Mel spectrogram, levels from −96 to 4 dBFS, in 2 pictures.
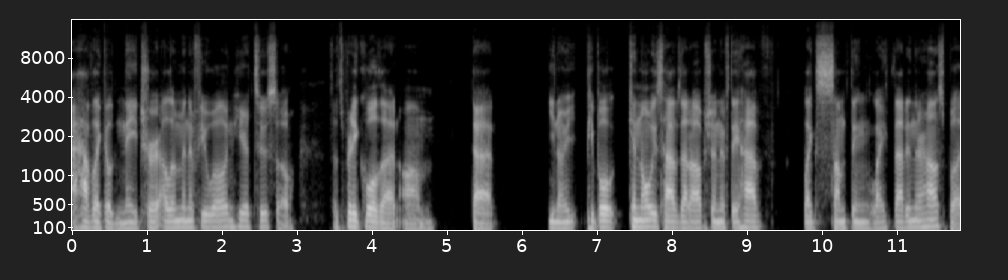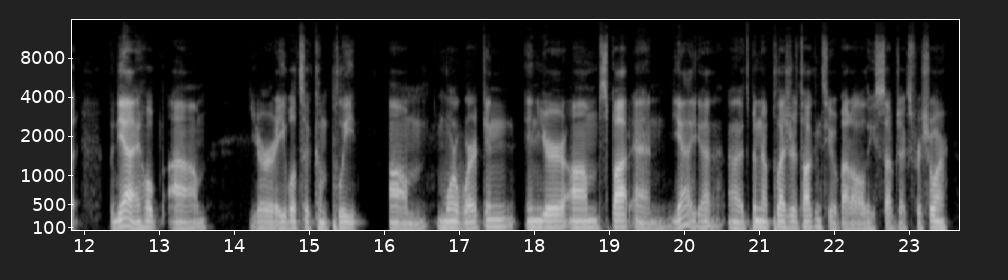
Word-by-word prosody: I -, -, +3 dB
have, 105 Hz, -2 st, +2 dB
like, 100 Hz, -2 st, +1 dB
a 95 Hz, -, 0 dB
nature 95 Hz, +3 st, -2 dB
element, 110 Hz, +1 st, +1 dB
if 110 Hz, -, -6 dB
you 110 Hz, -1 st, 0 dB
will, 110 Hz, +1 st, +1 dB
in 110 Hz, -1 st, -3 dB
here 115 Hz, +1 st, -2 dB
too, 115 Hz, +1 st, -4 dB
so 115 Hz, -, -5 dB, 0.4 s
so -, -, -8 dB
it's -, -, -10 dB
pretty 115 Hz, -2 st, +6 dB
cool 110 Hz, 0 st, +4 dB
that, 90 Hz, -3 st, 0 dB
um 85 Hz, +3 st, -5 dB, 0.5 s
that, 90 Hz, -2 st, +1 dB, 0.7 s
you 105 Hz, -1 st, +1 dB
know, 95 Hz, -1 st, +1 dB
you 100 Hz, +1 st, -2 dB
people 110 Hz, 0 st, +3 dB, 0.2 s
can 115 Hz, -1 st, +4 dB
always 115 Hz, -1 st, +3 dB
have 105 Hz, -1 st, +4 dB
that 100 Hz, -1 st, +2 dB
option 100 Hz, 0 st, +1 dB
if 100 Hz, -1 st, -4 dB
they 100 Hz, -, -1 dB
have, 105 Hz, +1 st, +2 dB, 0.6 s
like, 100 Hz, -2 st, -2 dB
something 100 Hz, -2 st, -1 dB
like 95 Hz, +2 st, -6 dB
that 105 Hz, 0 st, +1 dB
in 110 Hz, +1 st, -1 dB
their 110 Hz, +1 st, -1 dB
house, 125 Hz, 0 st, 0 dB
but 85 Hz, -3 st, -4 dB, 0.4 s
but 105 Hz, -, -2 dB
yeah, 130 Hz, +3 st, +9 dB
I 100 Hz, -, +4 dB
hope, 105 Hz, 0 st, -1 dB
um, 100 Hz, +2 st, -1 dB, 0.6 s
you're 100 Hz, -1 st, -2 dB
able 105 Hz, 0 st, +2 dB
to 100 Hz, -, -1 dB
complete, 95 Hz, 0 st, -2 dB, 0.4 s
um, 90 Hz, 0 st, -1 dB
more 105 Hz, -1 st, +3 dB
work 100 Hz, +4 st, 0 dB
in 120 Hz, 0 st, -1 dB
in 110 Hz, 0 st, +1 dB
your, 110 Hz, 0 st, +4 dB, 0.2 s
um, 105 Hz, 0 st, +2 dB
spot 115 Hz, 0 st, +5 dB
and 95 Hz, +2 st, -4 dB
yeah, 115 Hz, +7 st, 0 dB
yeah, 110 Hz, +3 st, -3 dB
uh, 100 Hz, -1 st, 0 dB
it's 95 Hz, 0 st, -7 dB
been 110 Hz, -1 st, +4 dB
a 100 Hz, -, +2 dB
pleasure 105 Hz, 0 st, +1 dB
talking 105 Hz, +4 st, +1 dB
to 95 Hz, -, -6 dB
you 90 Hz, -, -3 dB
about 90 Hz, -1 st, -1 dB
all 90 Hz, 0 st, -2 dB
these 90 Hz, -3 st, -6 dB
subjects -, -, -6 dB
for -, -, -7 dB
sure. 105 Hz, +2 st, +1 dB
105 Hz, 190 wpm, -25 LUFS, 95-110 Hz, 0.7 s, yeah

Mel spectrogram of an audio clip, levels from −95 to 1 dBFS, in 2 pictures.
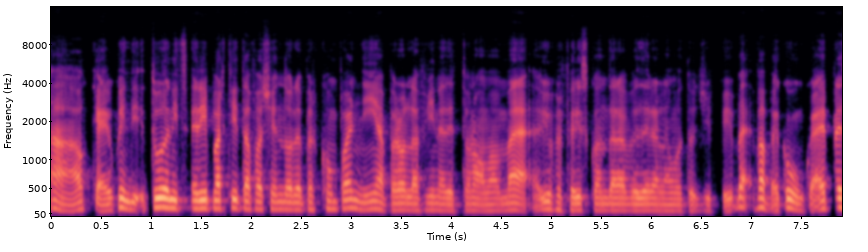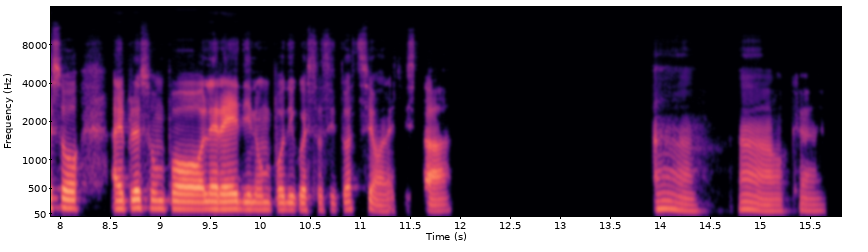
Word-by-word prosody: Ah, 110 Hz, -7 st, +1 dB
okay, 110 Hz, -4 st, -1 dB
quindi 135 Hz, +1 st, +1 dB
tu 160 Hz, -, +4 dB
hai 165 Hz, -, +10 dB
iniz 145 Hz, -1 st, +3 dB
eri 140 Hz, 0 st, +5 dB
ripartita 145 Hz, -1 st, +2 dB
facendole 125 Hz, -1 st, -1 dB
per 125 Hz, +1 st, -6 dB
compagnia, 135 Hz, -1 st, -1 dB
però 115 Hz, 0 st, 0 dB
alla 115 Hz, -1 st, 0 dB
fine 115 Hz, 0 st, -6 dB
hai 110 Hz, -, -2 dB
detto: 105 Hz, +1 st, -6 dB
"No, 110 Hz, -1 st, -2 dB
ma 105 Hz, +1 st, -3 dB
a -, -, -6 dB
me 120 Hz, +2 st, +2 dB
io 130 Hz, -, 0 dB
preferisco 115 Hz, -1 st, -3 dB
andare 110 Hz, 0 st, -1 dB
a -, -, -1 dB
vedere 110 Hz, 0 st, -1 dB
la 105 Hz, -1 st, -5 dB
MotoGP." 105 Hz, 0 st, -7 dB
Beh -, -, 0 dB
vabbè, 150 Hz, -10 st, +1 dB
comunque 135 Hz, -6 st, +1 dB
hai 135 Hz, +2 st, +3 dB
preso 160 Hz, -3 st, +3 dB, 0.3 s
hai 135 Hz, 0 st, +1 dB
preso 150 Hz, +1 st, +2 dB
un 140 Hz, -1 st, -2 dB
po' 130 Hz, -2 st, +5 dB
le 130 Hz, +1 st, +4 dB
redini 130 Hz, -1 st, +4 dB
un 125 Hz, 0 st, -4 dB
po' 120 Hz, +1 st, -3 dB
di 120 Hz, 0 st, -3 dB
questa 120 Hz, 0 st, -5 dB
situazione, 115 Hz, -4 st, -7 dB
ci -, -, -28 dB
sta. 100 Hz, +2 st, -3 dB, 2.0 s
Ah, 120 Hz, -7 st, -7 dB, 0.4 s
ah. 115 Hz, -6 st, -5 dB
Okay. 100 Hz, +1 st, -15 dB
120 Hz, 180 wpm, -23 LUFS, 110-135 Hz, 2.0 s, hai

